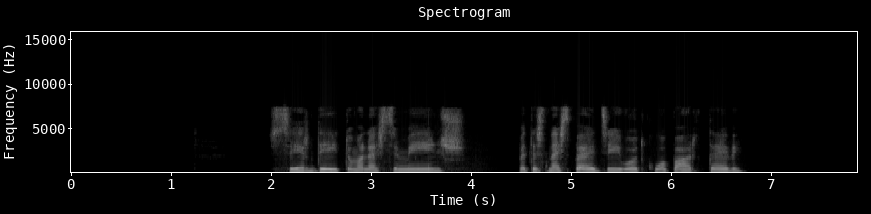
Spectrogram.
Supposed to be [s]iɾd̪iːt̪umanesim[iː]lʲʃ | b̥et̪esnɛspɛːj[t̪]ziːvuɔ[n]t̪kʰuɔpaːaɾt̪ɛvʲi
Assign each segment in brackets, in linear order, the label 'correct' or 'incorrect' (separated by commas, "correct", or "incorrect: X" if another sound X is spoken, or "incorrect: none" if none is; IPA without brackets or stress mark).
correct, correct, incorrect: d̪, incorrect: none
